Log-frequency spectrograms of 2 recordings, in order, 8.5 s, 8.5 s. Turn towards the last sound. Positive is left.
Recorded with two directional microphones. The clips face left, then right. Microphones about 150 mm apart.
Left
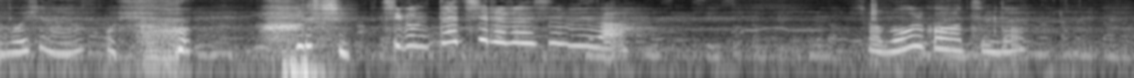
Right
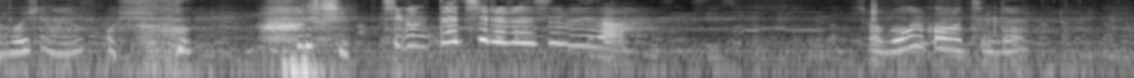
turn(degrees=10)  # may be behind; listen again after turning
